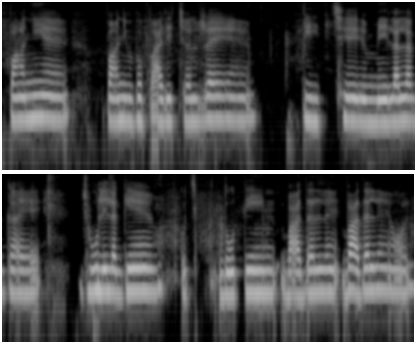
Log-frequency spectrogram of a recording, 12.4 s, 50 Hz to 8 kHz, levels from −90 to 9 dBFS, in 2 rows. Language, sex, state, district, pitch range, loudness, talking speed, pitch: Hindi, female, Chhattisgarh, Kabirdham, 220-235 Hz, -26 LUFS, 105 wpm, 225 Hz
